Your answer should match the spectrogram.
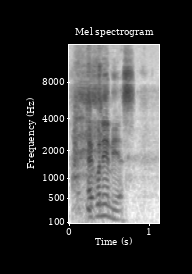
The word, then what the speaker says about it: Equanimeous: Equanimeous. Equanimeous St. Brown, the wide receiver, the oldest of the three brothers.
